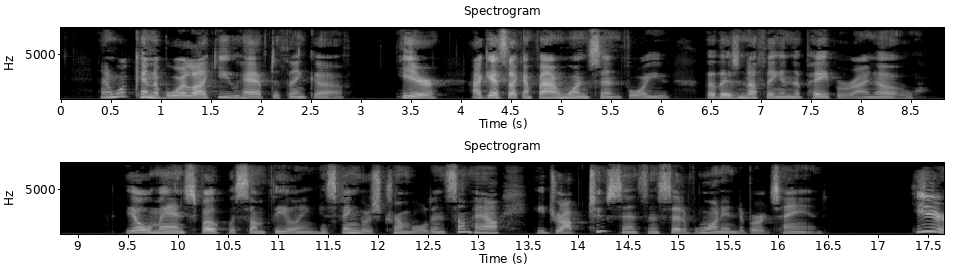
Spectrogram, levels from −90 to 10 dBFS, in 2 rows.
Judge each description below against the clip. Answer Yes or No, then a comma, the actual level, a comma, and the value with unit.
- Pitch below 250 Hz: Yes, medium, 185 Hz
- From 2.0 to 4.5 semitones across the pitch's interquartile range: No, average, 5.0 semitones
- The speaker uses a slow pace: No, average, 175 wpm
